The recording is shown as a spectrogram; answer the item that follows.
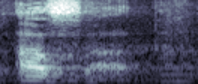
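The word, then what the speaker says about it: Aszód: The Hungarians have told me that I pronounce it wrong, it's Asad. Yehuda Asad. They do the accent on the first letter in Hungary.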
